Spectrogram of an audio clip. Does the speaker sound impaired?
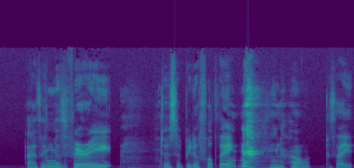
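Yes: Down syndrome; present since birth, known since infancy.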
